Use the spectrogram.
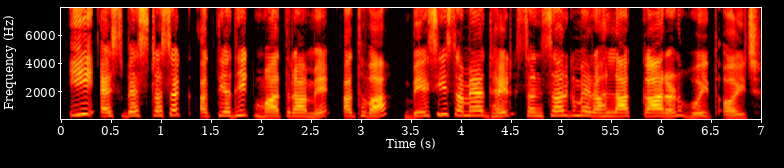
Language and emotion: Maithili, neutral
